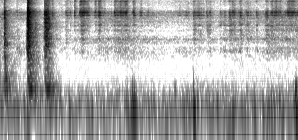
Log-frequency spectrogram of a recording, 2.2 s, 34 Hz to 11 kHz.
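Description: Pioneer CT-W770 cassette deck's tape transport during a music search: a quick cluster of mechanical clicks just after the start, then the faint steady running of the tape winding, with a few light ticks.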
